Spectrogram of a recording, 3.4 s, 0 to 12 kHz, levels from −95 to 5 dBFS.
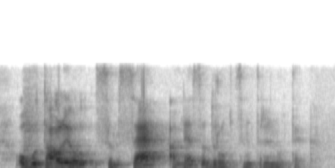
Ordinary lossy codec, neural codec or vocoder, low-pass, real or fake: none; none; 7.2 kHz; real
